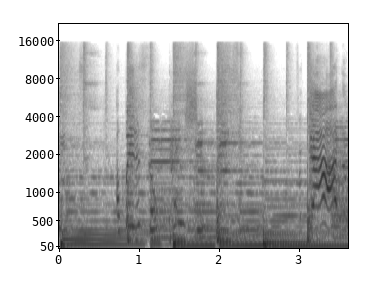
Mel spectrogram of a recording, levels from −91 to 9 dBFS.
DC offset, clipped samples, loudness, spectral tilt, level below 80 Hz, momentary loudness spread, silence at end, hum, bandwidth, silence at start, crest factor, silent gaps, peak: 0.1%; under 0.1%; -17 LUFS; -5.5 dB/octave; -22 dBFS; 8 LU; 0 s; none; 16 kHz; 0 s; 14 dB; none; 0 dBFS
